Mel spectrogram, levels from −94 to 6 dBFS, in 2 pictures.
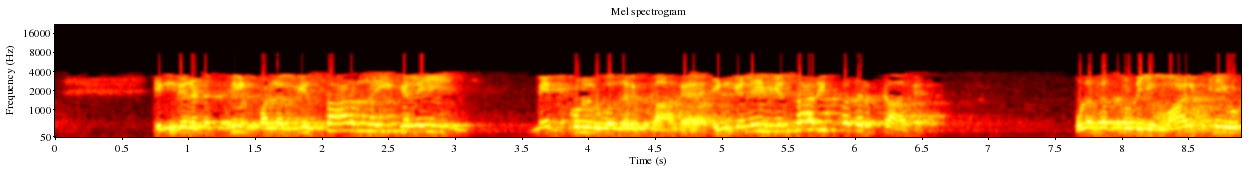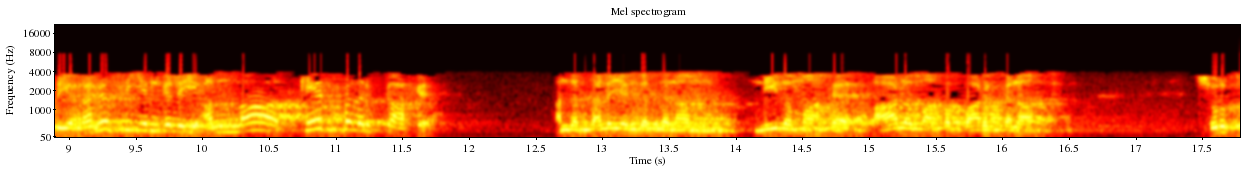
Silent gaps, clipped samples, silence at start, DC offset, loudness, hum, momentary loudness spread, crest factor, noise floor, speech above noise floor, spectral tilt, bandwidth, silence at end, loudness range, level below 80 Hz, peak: none; 0.3%; 0.75 s; under 0.1%; -11 LUFS; none; 8 LU; 12 dB; -58 dBFS; 47 dB; -6.5 dB/octave; 8 kHz; 0 s; 3 LU; -48 dBFS; 0 dBFS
